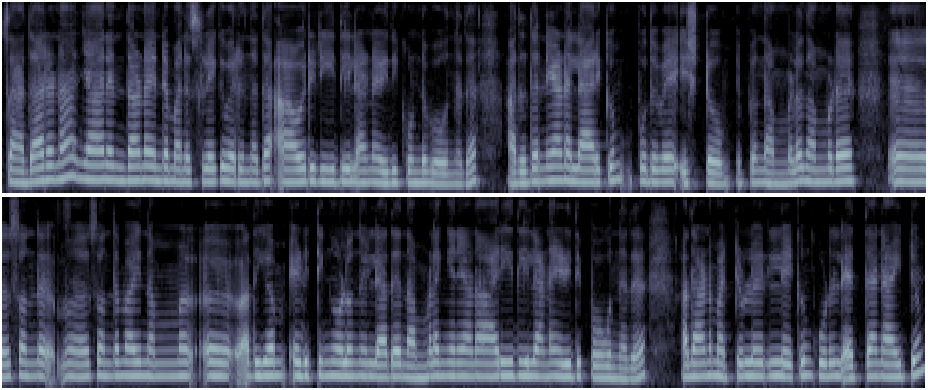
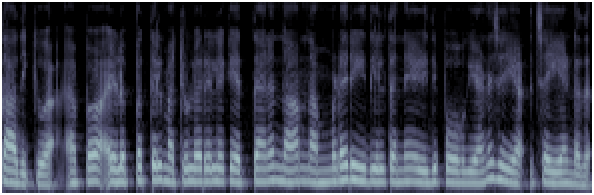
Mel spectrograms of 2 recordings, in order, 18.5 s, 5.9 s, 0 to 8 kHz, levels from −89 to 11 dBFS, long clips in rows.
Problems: none marked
